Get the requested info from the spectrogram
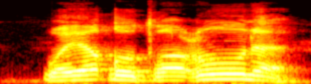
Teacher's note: قاف ساکن پر قلقلہ کریں گے. قاف اور طا حروف مستعلیہ ہیں, پر بھی پڑھے جائیں گے.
